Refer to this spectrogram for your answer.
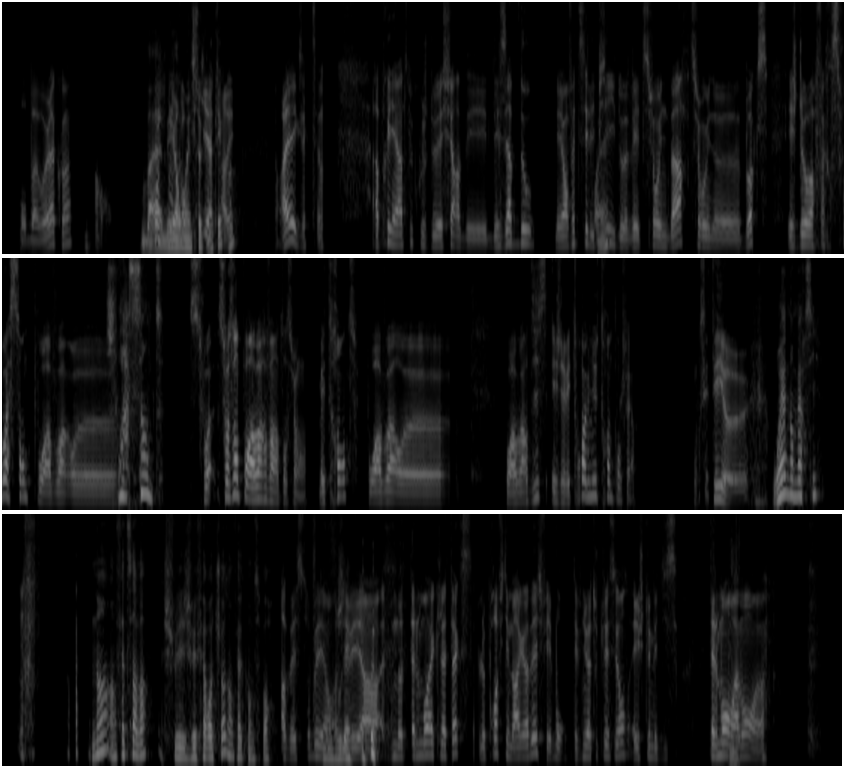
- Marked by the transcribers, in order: other background noise; chuckle; laughing while speaking: "exactement"; surprised: "soixante?"; blowing; laugh; laugh
- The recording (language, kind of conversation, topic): French, unstructured, Comment le sport peut-il changer ta confiance en toi ?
